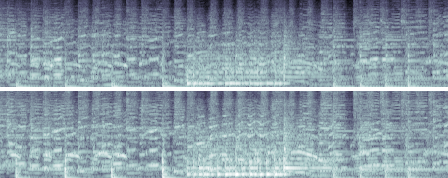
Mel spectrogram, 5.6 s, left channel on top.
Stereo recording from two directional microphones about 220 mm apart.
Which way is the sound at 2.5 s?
55° right (ahead or behind).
